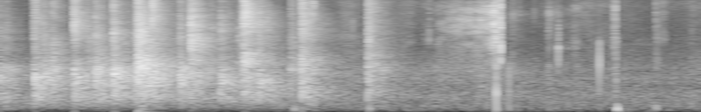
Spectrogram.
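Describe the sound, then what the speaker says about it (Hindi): A congregation at a Sunday church meeting claps in a burst of scattered, overlapping hand claps that grows dense and then thins into a few separate claps, heard close and without talk. "तो ताली बजा के हम परमेश्वर को धन्यवाद"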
